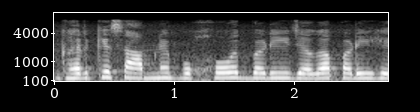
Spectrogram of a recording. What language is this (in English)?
Hindi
